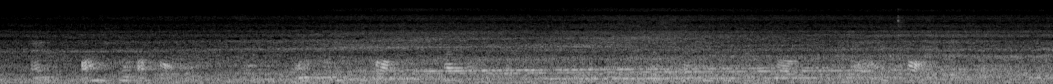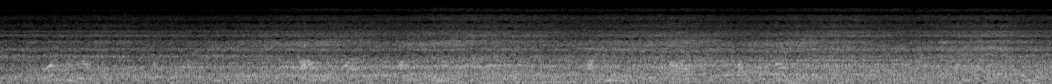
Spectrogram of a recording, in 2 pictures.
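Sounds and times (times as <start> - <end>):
train wheels on rails: 0.0 - 21.0.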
